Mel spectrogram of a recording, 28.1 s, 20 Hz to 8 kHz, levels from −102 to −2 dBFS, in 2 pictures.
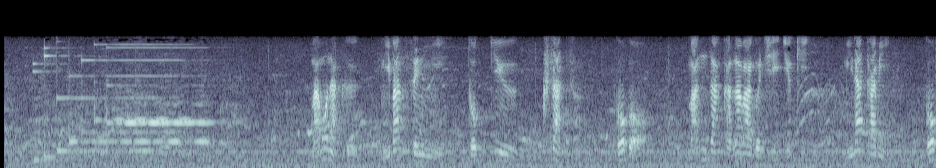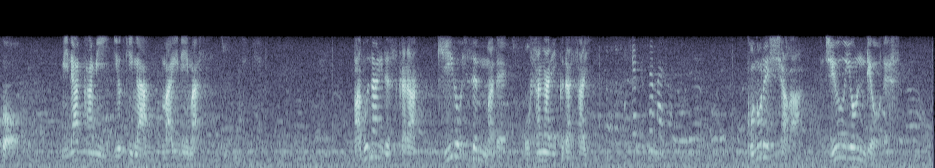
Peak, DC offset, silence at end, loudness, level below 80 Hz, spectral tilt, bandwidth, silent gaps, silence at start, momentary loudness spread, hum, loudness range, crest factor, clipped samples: -2 dBFS; under 0.1%; 0.05 s; -23 LUFS; -42 dBFS; -9.5 dB/octave; 4.3 kHz; none; 0.05 s; 17 LU; none; 3 LU; 24 dB; under 0.1%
